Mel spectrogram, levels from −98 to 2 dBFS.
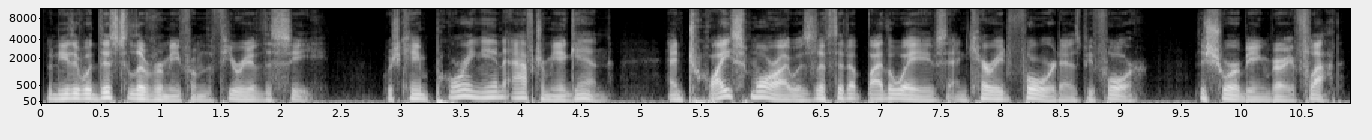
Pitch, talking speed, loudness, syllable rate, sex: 100 Hz, 215 wpm, -18 LUFS, 5.7 syllables/s, male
